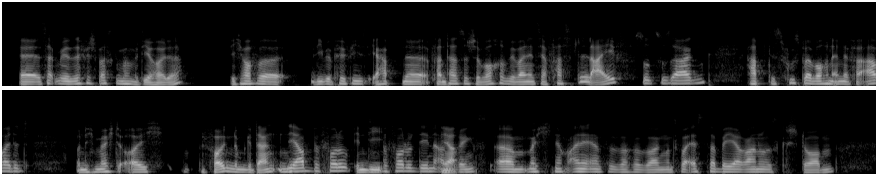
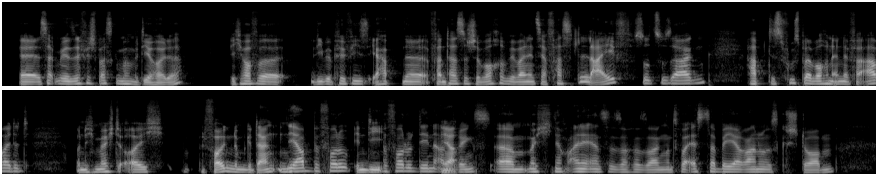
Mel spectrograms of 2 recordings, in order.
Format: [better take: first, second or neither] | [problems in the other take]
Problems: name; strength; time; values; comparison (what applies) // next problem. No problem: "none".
second | muffled; very; fading above 1.5 kHz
